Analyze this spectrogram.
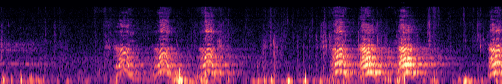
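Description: A dog barking in short yips, in two clusters: three about a second in, then four more from about three seconds. A dull thump comes just before two seconds in.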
